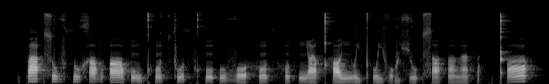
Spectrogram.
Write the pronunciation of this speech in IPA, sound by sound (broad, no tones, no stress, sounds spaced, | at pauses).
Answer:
p a ʔ s u v θ u x ɑ v ʔ ɑ p ũ ɡ kʰ õ t͡sʼ u θ kʰ ũ ʔ u v o h õ θ h õ θ ɲ ɑ j qʰ o ɲ u j pʰ u j v o ɡ ɕ u ʔ s ɑ θ ɑ̃ ð ã θ | kʼ ɑ̃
